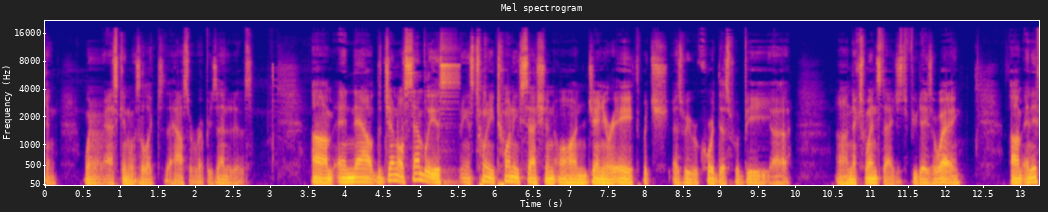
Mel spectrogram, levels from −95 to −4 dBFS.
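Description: Smeared, phasey patches interrupt the speech at 0.61 to 0.89 s, 3.03 to 3.10 s, 5.28 to 5.66 s and 9.52 to 9.72 s. This is AAC frame loss with concealment: the decoder patched each gap of roughly 40 to 210 ms by reusing the last good spectrum.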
